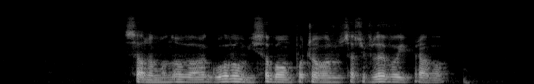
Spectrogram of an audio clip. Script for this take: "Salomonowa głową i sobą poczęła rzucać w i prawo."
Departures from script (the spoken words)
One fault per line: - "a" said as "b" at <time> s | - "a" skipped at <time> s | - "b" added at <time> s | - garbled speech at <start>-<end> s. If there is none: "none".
- "lewo" added at 3.7 s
